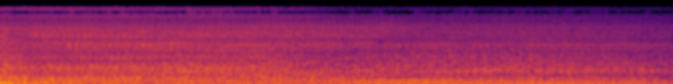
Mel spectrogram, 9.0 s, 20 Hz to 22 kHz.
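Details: 1985 Mercedes 500SEC, K-Jetronic, after swapping the original ignition coil for a substitute coil on a modified ignition module: engine catches and settles into a steady, even idle with low rumble, no misses or stumbles; normal idle.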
